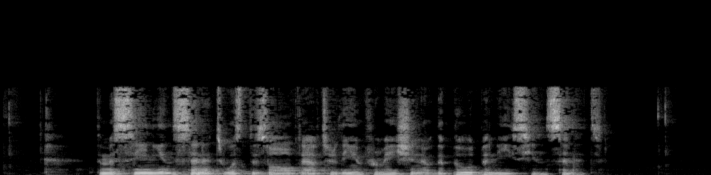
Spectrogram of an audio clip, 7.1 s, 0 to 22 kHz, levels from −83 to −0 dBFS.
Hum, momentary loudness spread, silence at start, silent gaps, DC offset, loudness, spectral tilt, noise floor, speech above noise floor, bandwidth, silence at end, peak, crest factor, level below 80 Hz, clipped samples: none; 11 LU; 0.45 s; none; under 0.1%; -24 LUFS; -3.5 dB/octave; -59 dBFS; 33 dB; 11.5 kHz; 1.1 s; -6 dBFS; 20 dB; -58 dBFS; under 0.1%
